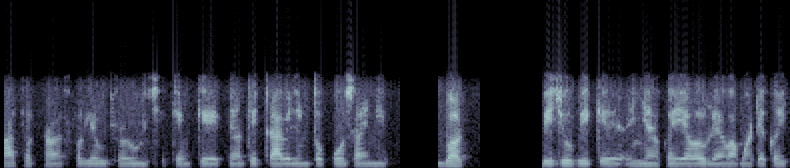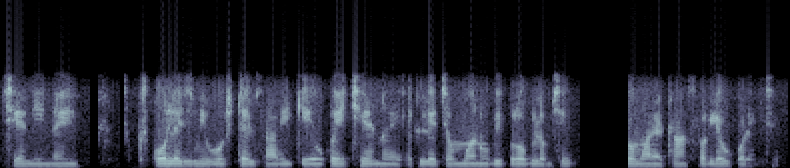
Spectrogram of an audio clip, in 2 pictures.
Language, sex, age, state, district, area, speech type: Gujarati, male, 18-30, Gujarat, Ahmedabad, rural, conversation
